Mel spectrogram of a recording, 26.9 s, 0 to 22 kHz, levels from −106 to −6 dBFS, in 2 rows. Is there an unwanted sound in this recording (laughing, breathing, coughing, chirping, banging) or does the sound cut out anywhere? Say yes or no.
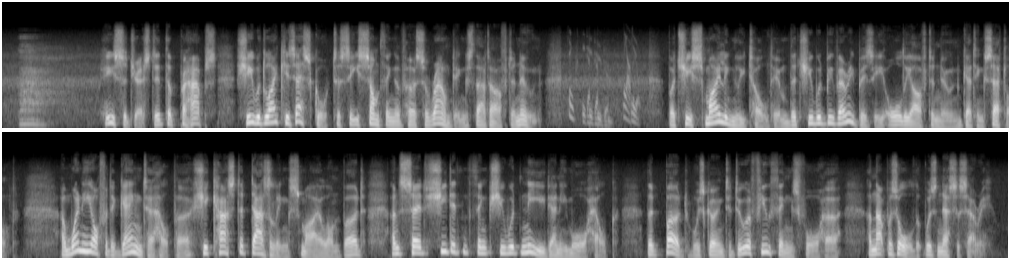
yes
